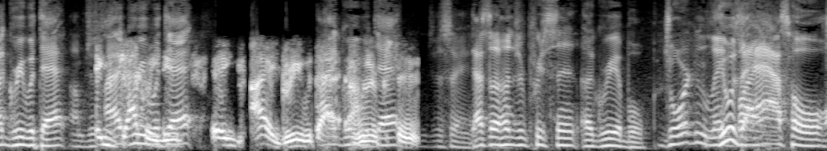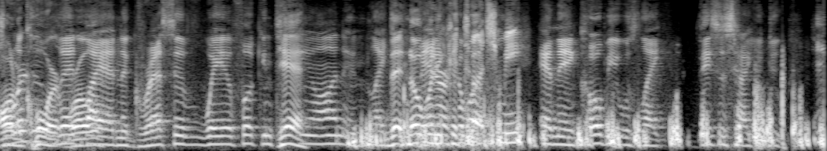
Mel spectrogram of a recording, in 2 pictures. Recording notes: phone call 2 Phoenix Arizona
